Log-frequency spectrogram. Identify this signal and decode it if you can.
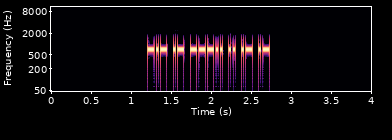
Morse code, heard as a keyed tone, about 44 wpm, 700 Hz. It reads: KA8IAA
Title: USA Call Signs Repeated 3x 45wpm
